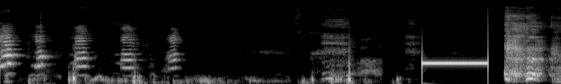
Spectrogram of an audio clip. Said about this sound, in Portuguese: Tossidinha é básica. Desculpa. Básica.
